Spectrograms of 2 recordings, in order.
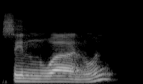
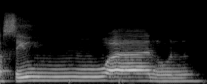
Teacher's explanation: tidak boleh dibaca idgam dia mesti dibaca ee izhar harus jelas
